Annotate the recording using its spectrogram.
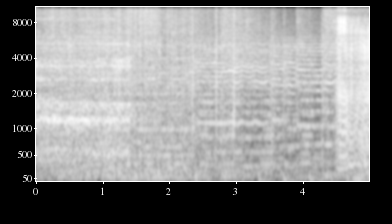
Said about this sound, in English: farts, blasting himself into the air. He bounces off the robot, drops and rolls clear.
